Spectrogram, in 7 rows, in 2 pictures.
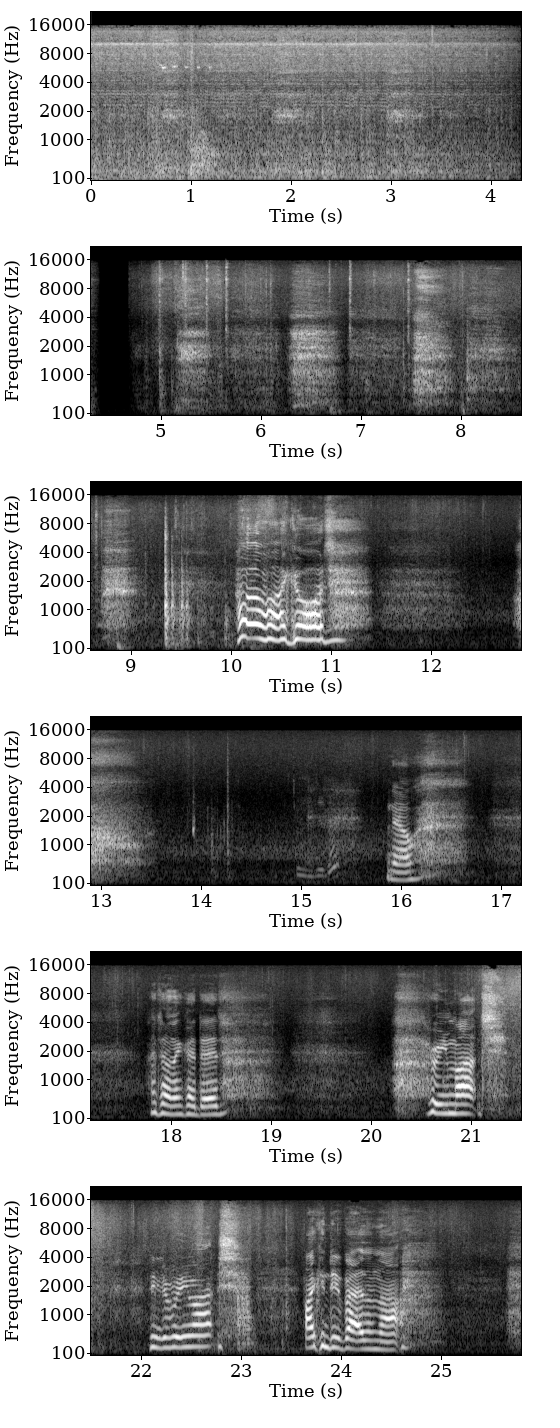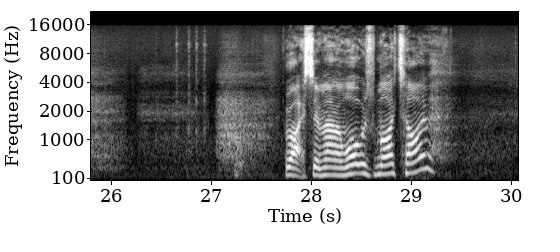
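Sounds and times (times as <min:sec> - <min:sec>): cyclist breathing hard: 0:00.5 - 0:03.9, 0:04.8 - 0:10.1, 0:10.9 - 0:13.6, 0:15.0 - 0:17.8, 0:18.4 - 0:23.6, 0:24.4 - 0:27.7, 0:29.2 - 0:30.0.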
